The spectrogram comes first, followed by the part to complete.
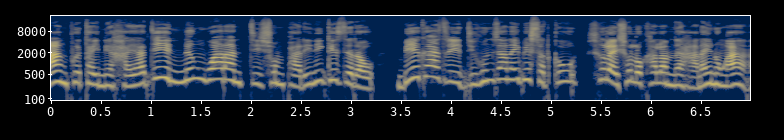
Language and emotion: Bodo, angry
